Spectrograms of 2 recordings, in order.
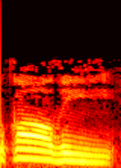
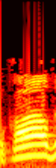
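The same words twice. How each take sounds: First: قاضي drawn out to a long "-ee"; long ya ending. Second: قاض ending in a short "-in"; tanween ending. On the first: Teacher showing what not to say, long ya ending. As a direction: stretch the final ya of قاضي, no n sound. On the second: Teacher showing students the right form, tanween ending. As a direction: say قاض with a nunated "-in", no long ya. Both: Shown as a demonstration. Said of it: "ما تقول قاضي".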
